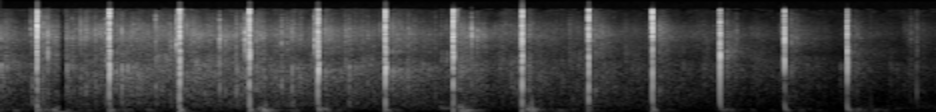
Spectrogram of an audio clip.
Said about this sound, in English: And let us clap everybody who has done so far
